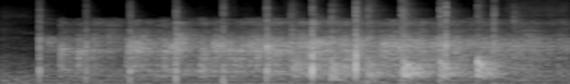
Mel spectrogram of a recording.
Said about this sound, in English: All right, so happy birthday to them. Let's give them some cheers. And a little bit of applause.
